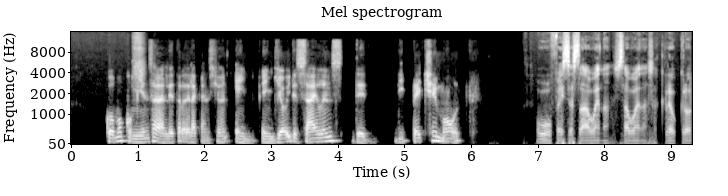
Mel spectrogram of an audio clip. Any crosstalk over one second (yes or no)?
no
